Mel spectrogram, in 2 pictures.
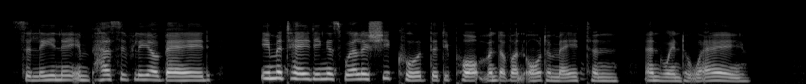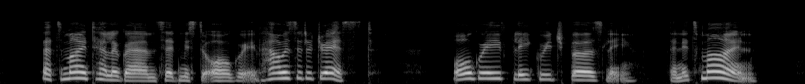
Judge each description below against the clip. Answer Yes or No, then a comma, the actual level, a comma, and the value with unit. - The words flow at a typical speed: No, slow, 125 wpm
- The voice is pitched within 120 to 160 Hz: No, high, 200 Hz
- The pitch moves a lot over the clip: Yes, wide, 5.8 semitones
